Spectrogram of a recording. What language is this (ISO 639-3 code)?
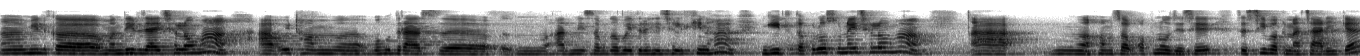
mai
